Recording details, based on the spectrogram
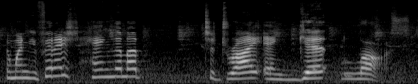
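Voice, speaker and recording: A woman's voice: sits high, animated, a little slow, bright, forceful tone, a little hiss or hum, heavily acted. A woman voicing a stern, mocking conscience that scolds and interrogates, in a storybook read-aloud. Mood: stern ordering. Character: scolding, bossy conscience, a voice inside the head.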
